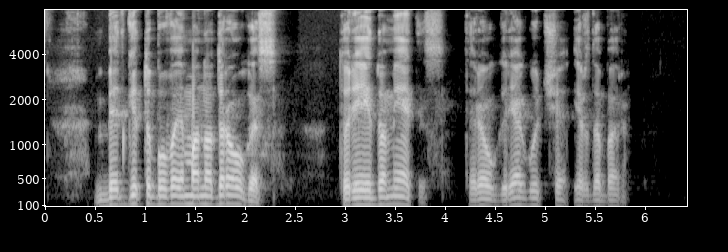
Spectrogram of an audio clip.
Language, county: Lithuanian, Vilnius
